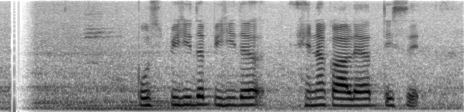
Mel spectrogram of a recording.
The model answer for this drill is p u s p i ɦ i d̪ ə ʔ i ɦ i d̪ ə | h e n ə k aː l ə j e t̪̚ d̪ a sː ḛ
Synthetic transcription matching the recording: p u s p i ɦ i d̪ ə p i ɦ i d̪ ə | h e n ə k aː l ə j a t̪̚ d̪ i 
